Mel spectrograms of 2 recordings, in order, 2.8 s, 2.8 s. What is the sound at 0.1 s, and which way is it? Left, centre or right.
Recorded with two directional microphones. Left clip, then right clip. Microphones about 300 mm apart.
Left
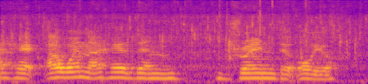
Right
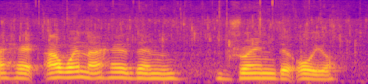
Speech, right.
